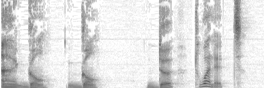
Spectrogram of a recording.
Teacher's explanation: But in that case, you've got this an, so it's nasal, gant, and then final T is not pronounced here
